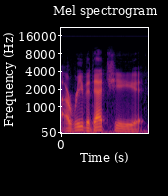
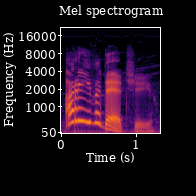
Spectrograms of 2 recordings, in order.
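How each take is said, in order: First: Said in the usual way. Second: High, loud Italian "Arrivederci" sung out like Mario's death voice, the "ci" as "chi"; Mario death cry. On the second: Retold or imitated. Player imitating Mario's death sound, high and loud. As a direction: belt "Arrivederci" like a cartoon plumber going down. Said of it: "a lot of his death sounds are really funny".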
